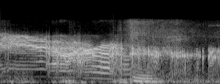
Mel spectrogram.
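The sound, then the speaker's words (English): A pet cat meows for attention in one long, loud, drawn-out yowl. It has a rough, strained tone and its pitch bends slightly as it goes. “What was it? Is that just her stretching? No, that's her just meowing.”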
